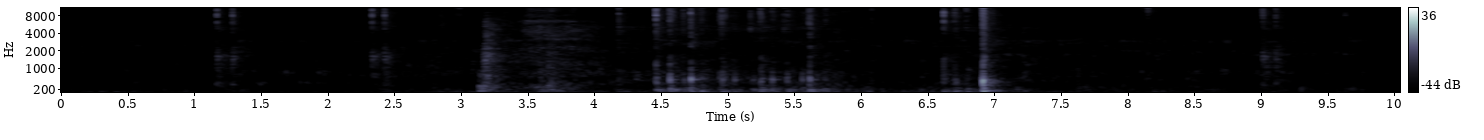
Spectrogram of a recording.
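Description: Faint computer keyboard typing and mouse clicks: irregular keystrokes, busiest in the middle, with the sharpest click about seven seconds in.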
